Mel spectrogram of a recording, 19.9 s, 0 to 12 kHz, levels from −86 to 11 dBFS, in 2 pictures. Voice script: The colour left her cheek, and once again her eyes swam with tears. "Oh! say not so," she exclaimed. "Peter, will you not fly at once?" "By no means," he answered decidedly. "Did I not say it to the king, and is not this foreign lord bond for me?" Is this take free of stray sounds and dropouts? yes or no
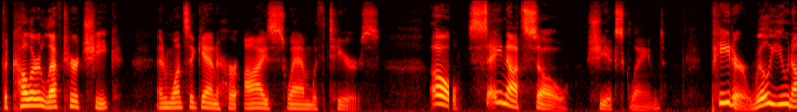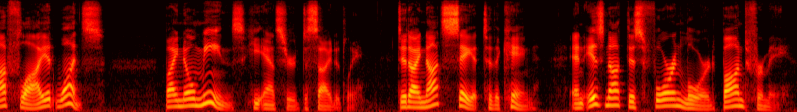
no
